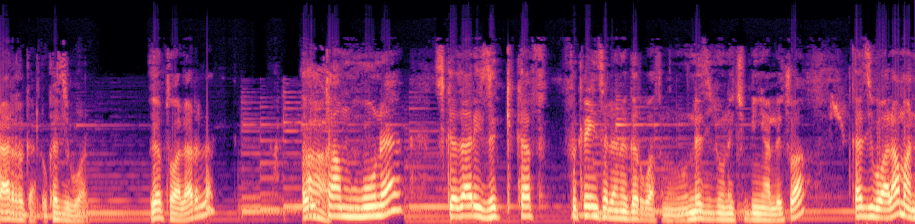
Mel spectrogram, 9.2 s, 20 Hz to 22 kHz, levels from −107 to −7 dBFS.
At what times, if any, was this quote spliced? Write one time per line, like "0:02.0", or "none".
none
